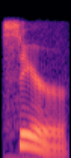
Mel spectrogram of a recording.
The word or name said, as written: sear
